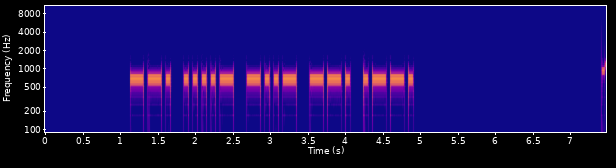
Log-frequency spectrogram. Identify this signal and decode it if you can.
Morse code, heard as a keyed tone, about 20 wpm, 700 Hz. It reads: G4XGP
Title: DXCC-100 Call Signs - 5 Characters - 20wpm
